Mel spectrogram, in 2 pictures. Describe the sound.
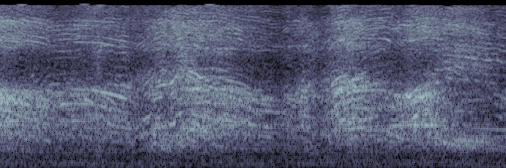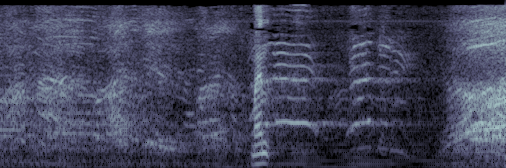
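A crowd at a religious sermon shouts a religious slogan together, a loud, sustained roar of many voices, followed by a single person speaking.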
